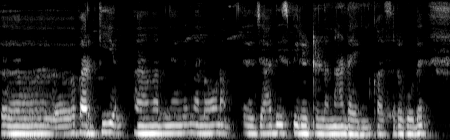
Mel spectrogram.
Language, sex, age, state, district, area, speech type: Malayalam, female, 18-30, Kerala, Kasaragod, rural, spontaneous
